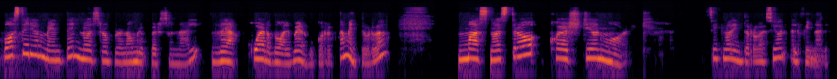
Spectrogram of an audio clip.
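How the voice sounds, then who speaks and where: A woman's voice: on the high side, animated, slow pace, creaky, a little mellow. A woman teaching a grammar lesson, patient and methodical, often checking in with the class. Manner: patient, repeats "ok" to check understanding. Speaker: English teacher.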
